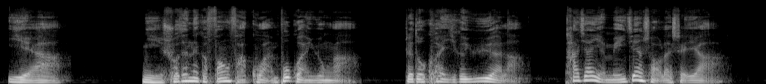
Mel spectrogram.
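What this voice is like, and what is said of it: Quiet, hushed speaking voice. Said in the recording (Chinese): “咳嗽了一声，脖子往前伸，小声说了起来”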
